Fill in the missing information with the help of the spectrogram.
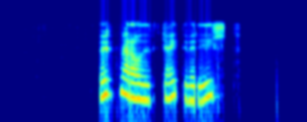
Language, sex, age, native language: Icelandic, female, 20-29, Icelandic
